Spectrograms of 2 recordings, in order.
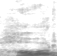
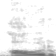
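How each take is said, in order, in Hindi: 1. इस शब्द की शुरुआत में एक सुनाई देने वाली h ध्वनि है। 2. यह शब्द स्वर से शुरू होता है, इसमें h नहीं है। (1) "हावर नहीं बोलते हम लोग" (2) "आवर बोलते हैं"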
